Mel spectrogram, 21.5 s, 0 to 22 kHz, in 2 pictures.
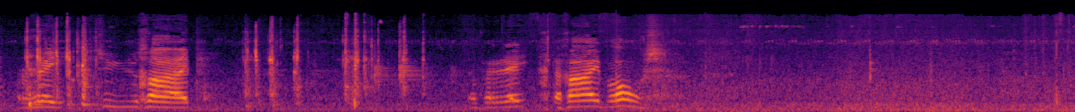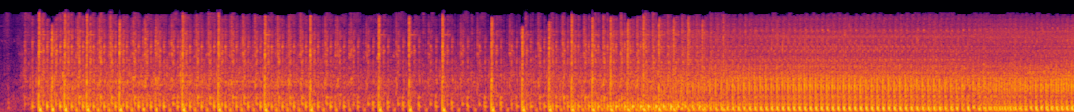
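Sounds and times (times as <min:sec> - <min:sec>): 
speech: 0:00.4 - 0:02.1, 0:04.7 - 0:06.8
Swiss moped engine starting up and running: 0:10.9 - 0:21.4.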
